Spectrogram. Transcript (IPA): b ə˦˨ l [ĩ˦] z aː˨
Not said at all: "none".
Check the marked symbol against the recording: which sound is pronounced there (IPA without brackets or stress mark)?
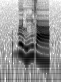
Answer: ĩ˦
